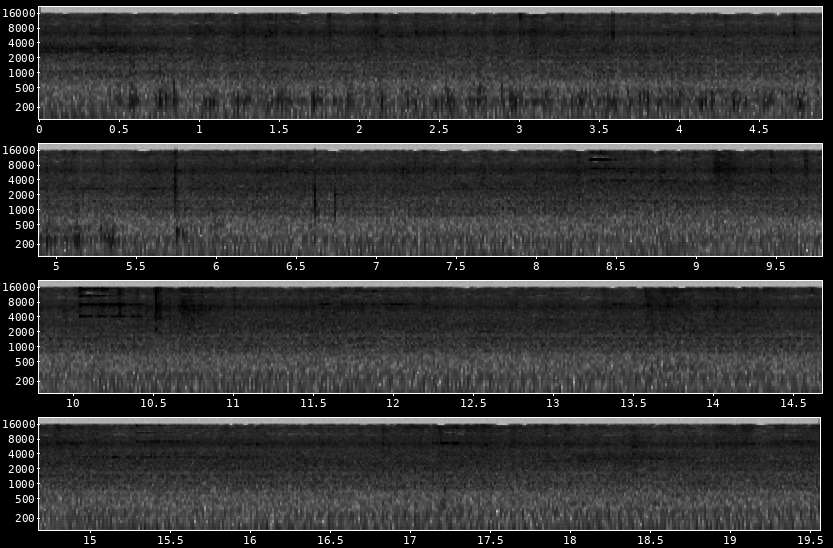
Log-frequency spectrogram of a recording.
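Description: Pineapple chunks shaken rapidly in a lidded plastic bowl to mix in salt, for about five seconds. After that, steady street traffic noise.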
